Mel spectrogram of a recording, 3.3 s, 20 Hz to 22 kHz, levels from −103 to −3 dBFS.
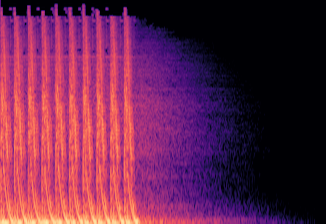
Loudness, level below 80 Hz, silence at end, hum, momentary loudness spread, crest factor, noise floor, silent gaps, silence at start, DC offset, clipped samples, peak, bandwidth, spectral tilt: -16 LUFS; -20 dBFS; 1.65 s; none; 6 LU; 14 dB; -77 dBFS; none; 0 s; under 0.1%; under 0.1%; -4 dBFS; 19 kHz; -4 dB/octave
